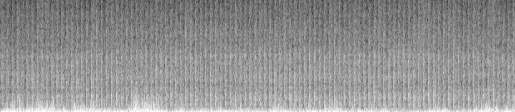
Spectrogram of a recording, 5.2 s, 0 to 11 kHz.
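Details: Isuzu Panther LV Turbo 2008 diesel, started without pressing the throttle: loud, deep idle with steady low clatter, no uneven knocks or misses, some oil spatter noted on the engine; normal idle.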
